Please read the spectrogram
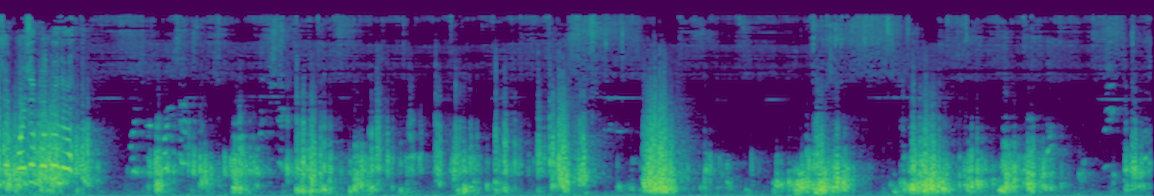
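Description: People's voices talking and calling out in bursts, with a steady faint low hum underneath.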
